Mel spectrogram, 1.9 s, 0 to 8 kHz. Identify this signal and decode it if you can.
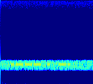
Morse code, heard as a keyed tone, about 27 wpm, 570 Hz. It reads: JEN
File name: Archiv / CUC216 / ok1fhi cul216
